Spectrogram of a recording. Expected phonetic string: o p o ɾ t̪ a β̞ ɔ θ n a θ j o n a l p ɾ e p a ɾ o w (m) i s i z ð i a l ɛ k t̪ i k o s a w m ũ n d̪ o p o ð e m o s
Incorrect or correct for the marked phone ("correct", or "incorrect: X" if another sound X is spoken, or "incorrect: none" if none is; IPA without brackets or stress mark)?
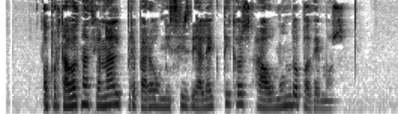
correct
